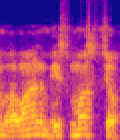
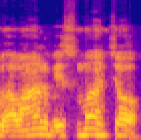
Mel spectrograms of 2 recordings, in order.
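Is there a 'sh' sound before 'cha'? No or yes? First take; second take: yes; no. First: A 'sh' sound comes before 'cha'. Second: No 'sh' sound comes before 'cha'. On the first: The speaker calls it wrong. "इस तरह से भवान भीष्मश्च उच्चारण नहीं होगा" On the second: The speaker calls it right. "उच्चारण होगा भवान भीष्म च"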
